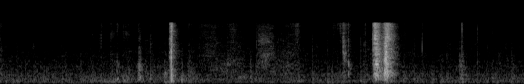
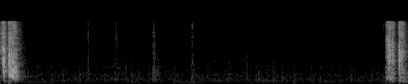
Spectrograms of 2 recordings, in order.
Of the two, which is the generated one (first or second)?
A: first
